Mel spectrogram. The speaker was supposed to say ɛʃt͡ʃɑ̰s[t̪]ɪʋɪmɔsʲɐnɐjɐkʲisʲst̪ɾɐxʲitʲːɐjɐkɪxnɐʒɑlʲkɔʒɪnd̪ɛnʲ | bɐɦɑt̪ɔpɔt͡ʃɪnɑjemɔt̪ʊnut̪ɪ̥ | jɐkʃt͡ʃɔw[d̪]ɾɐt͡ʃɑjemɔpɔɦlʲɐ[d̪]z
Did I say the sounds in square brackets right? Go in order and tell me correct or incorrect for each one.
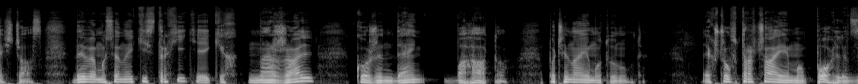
incorrect, incorrect, correct

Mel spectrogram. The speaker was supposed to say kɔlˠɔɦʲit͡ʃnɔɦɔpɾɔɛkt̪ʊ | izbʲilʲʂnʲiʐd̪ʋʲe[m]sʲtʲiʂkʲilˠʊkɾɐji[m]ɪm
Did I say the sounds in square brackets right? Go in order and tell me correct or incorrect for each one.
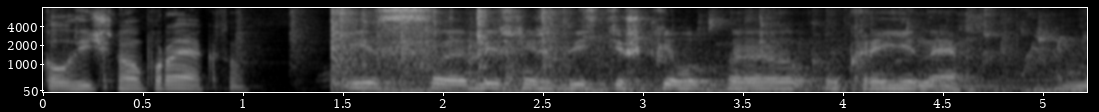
incorrect, incorrect

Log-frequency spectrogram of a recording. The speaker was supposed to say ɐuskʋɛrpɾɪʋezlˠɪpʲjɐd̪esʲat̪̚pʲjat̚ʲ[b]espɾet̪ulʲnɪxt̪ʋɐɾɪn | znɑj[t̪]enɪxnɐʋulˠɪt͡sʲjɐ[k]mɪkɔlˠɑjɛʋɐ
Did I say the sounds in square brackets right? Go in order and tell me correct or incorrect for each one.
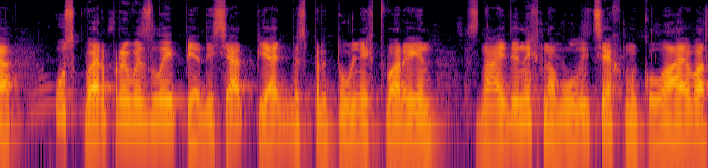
correct, incorrect, incorrect

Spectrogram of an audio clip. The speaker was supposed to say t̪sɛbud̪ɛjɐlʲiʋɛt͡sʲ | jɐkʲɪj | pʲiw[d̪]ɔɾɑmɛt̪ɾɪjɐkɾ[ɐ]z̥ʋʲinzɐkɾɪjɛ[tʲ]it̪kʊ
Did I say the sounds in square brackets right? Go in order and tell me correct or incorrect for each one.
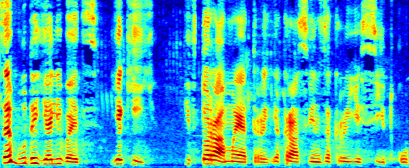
incorrect, incorrect, incorrect

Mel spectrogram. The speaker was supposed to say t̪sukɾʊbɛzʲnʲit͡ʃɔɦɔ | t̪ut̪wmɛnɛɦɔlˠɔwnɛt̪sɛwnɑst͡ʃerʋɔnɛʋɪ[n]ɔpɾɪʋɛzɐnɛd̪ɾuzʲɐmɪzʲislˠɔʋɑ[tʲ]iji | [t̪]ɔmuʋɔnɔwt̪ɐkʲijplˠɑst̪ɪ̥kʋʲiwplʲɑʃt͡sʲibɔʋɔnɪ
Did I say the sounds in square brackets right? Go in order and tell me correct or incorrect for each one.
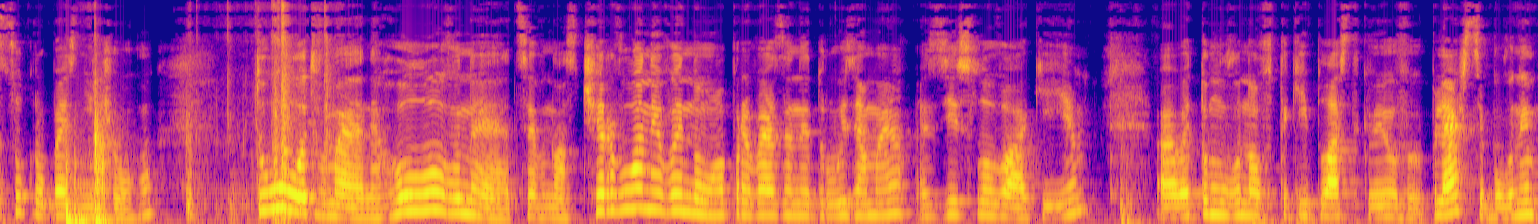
correct, incorrect, correct

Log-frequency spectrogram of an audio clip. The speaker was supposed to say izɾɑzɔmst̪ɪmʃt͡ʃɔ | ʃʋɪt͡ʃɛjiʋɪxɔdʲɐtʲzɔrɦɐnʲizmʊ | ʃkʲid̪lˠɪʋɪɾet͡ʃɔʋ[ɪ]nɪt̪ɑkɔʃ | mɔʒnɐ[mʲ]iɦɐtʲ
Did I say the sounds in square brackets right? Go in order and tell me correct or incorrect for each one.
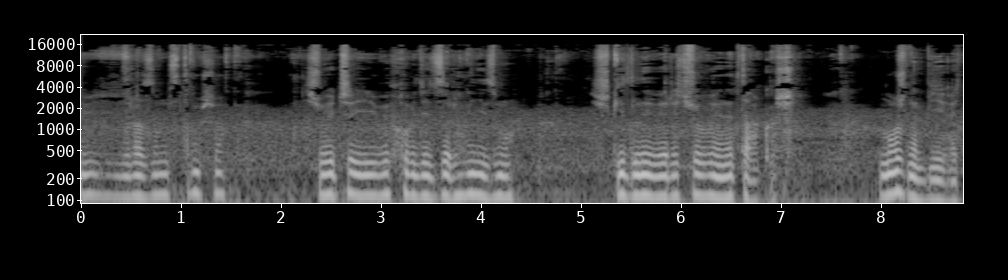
correct, incorrect

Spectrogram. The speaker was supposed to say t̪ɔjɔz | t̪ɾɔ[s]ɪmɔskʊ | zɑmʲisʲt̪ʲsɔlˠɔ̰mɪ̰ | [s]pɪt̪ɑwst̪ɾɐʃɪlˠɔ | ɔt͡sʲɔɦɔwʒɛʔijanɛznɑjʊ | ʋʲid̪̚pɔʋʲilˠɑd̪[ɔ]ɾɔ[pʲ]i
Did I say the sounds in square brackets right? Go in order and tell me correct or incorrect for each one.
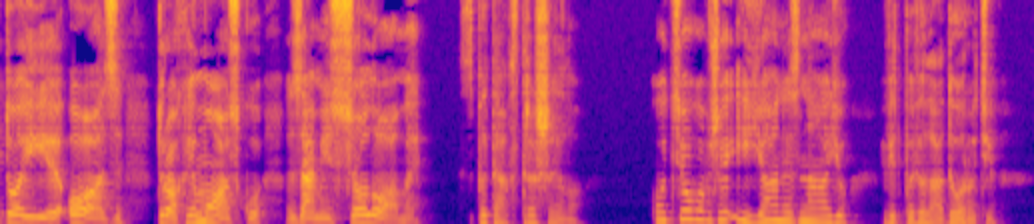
incorrect, correct, correct, incorrect

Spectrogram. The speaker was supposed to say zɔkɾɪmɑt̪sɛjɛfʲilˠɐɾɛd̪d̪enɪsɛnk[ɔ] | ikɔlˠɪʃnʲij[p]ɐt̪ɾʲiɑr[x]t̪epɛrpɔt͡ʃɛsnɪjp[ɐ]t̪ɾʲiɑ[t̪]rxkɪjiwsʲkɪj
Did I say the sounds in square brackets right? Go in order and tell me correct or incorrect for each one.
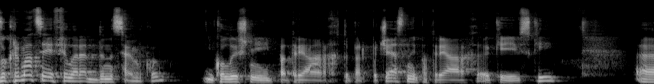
correct, correct, correct, correct, incorrect

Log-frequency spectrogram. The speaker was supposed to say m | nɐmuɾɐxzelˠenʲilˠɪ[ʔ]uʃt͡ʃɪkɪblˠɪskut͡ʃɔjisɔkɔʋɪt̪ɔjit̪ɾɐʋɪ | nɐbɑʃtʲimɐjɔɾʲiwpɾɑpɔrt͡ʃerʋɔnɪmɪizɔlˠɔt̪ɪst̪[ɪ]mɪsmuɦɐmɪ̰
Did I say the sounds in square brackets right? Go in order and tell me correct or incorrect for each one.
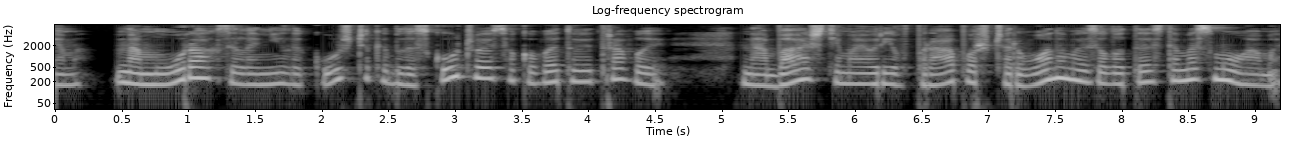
incorrect, correct

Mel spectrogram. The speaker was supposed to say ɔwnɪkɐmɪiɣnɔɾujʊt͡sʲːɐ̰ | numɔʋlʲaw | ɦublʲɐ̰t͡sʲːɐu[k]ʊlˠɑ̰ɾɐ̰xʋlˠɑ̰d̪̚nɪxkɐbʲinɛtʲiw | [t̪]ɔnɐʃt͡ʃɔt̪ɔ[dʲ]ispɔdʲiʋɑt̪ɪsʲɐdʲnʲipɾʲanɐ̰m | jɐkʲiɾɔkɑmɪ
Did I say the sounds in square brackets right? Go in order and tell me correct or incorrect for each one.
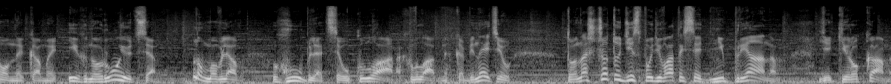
correct, correct, correct

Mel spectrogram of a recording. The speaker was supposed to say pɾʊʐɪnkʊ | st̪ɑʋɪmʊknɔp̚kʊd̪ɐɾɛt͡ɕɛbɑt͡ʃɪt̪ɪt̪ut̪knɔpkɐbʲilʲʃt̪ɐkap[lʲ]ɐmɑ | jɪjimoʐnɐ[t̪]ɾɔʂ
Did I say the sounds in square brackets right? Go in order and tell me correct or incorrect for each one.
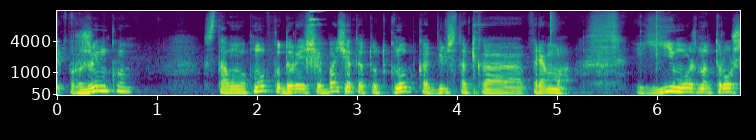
incorrect, correct

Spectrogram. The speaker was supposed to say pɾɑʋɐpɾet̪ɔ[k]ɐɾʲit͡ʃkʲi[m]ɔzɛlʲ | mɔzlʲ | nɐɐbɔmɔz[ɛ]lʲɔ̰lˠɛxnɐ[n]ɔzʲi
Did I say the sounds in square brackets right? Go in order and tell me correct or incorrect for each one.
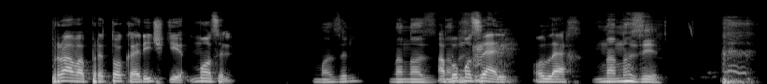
correct, correct, correct, correct

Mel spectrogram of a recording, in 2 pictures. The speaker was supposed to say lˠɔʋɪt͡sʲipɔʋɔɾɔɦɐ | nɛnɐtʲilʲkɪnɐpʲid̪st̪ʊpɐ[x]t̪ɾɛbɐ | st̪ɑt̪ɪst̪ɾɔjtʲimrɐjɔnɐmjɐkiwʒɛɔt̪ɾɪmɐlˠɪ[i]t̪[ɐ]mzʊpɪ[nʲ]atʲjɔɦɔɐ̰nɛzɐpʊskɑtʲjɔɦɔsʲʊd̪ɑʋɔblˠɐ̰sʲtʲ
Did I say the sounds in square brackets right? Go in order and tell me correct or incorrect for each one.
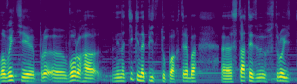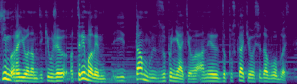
correct, correct, incorrect, correct

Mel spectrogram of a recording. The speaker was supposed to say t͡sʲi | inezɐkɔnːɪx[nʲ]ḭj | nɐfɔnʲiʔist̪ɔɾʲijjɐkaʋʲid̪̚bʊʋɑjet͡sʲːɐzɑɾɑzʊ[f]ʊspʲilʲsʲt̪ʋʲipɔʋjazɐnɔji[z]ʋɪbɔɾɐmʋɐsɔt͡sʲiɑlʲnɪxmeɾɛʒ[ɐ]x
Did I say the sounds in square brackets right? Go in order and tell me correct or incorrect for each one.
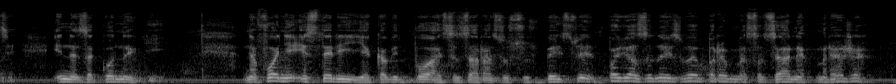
incorrect, incorrect, correct, correct

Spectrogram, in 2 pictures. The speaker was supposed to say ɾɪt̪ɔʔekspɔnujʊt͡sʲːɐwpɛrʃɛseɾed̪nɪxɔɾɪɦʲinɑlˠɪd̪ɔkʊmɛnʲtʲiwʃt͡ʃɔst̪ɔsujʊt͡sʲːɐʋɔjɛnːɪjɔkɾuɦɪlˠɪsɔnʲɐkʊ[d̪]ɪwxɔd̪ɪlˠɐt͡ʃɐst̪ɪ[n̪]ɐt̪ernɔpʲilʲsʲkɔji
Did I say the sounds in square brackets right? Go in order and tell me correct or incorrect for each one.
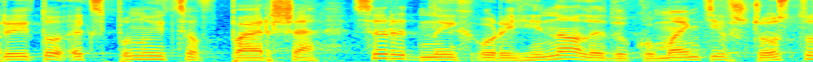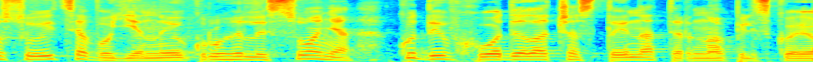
correct, correct

